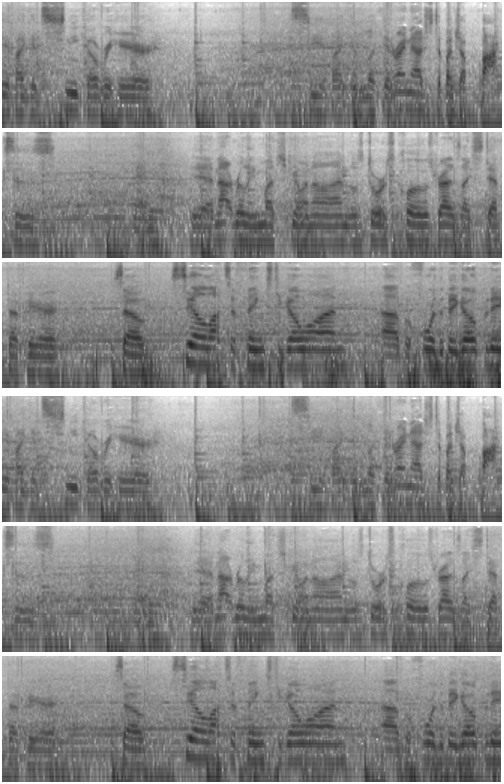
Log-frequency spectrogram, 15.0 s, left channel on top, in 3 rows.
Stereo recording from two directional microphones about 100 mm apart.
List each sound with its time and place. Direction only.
0.1 s speech: 30° left (ahead or behind)
1.0 s speech: 15° left (ahead or behind)
3.9 s speech: 25° left (ahead or behind)
7.0 s a man's voice: 40° left (ahead or behind)
8.1 s speech: 70° left (ahead or behind)
9.6 s a man's voice: 45° left (ahead or behind)
11.1 s speech: 35° left (ahead or behind)
11.8 s speech: 60° left (ahead or behind)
